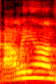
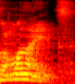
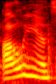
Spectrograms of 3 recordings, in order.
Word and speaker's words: Allianz: So that's how you pronounce it, Allianz or it was Alliance? No, it's Allianz.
